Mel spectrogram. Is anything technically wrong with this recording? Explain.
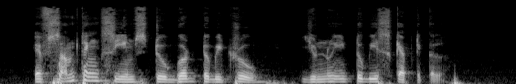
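No, nothing technically wrong can be heard in this speech recording. Listening through the whole clip turns up no technical faults.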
